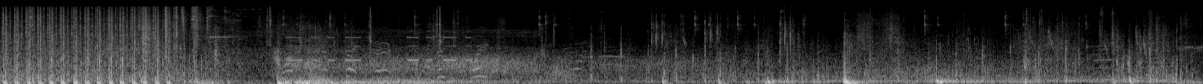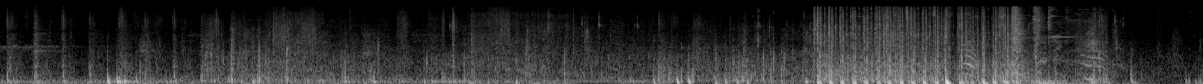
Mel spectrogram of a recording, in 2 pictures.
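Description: A submachine gun fires in rapid bursts close by.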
